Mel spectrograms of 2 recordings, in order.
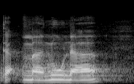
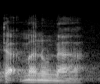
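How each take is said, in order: First: The first n sound is full and complete. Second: The first n sound is quick and reduced. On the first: "instead of saying" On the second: "we are going really, really fast on the first noon. So it's not a full noon"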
